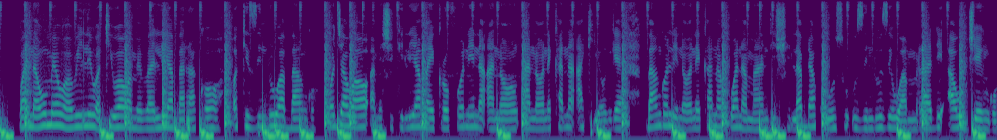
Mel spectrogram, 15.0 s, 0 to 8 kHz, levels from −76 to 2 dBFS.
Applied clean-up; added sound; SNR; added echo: none; Drum kit; -3 dB; none.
